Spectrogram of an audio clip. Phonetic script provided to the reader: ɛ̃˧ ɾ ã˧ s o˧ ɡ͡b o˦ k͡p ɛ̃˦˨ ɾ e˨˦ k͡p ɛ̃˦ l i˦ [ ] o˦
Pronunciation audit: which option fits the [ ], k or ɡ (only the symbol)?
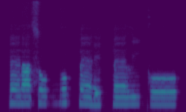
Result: k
